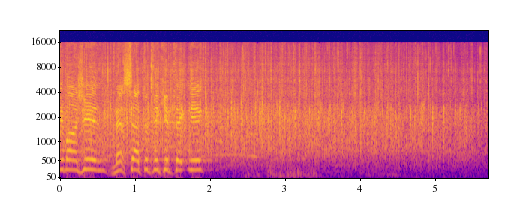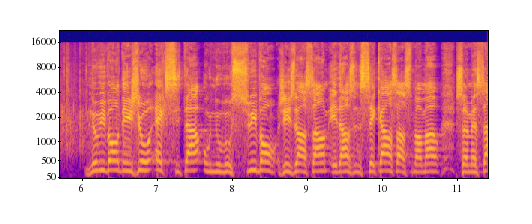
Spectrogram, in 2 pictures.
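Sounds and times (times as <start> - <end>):
audience applause: 0.0 - 6.1
speech: 0.1 - 2.1, 6.0 - 11.4.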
